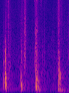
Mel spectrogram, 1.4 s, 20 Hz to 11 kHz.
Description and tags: Walking on wood 3
A very short series of quick footsteps on loose wooden planks, recorded at close range.
feet, footsteps, plank, quick, scuff, Walk, Walking, wood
